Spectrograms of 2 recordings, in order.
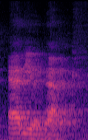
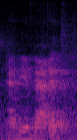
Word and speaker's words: adiabatic: all the way to pronounce that is adiabatic with the emphasis on the B adiabatic I don't know I've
